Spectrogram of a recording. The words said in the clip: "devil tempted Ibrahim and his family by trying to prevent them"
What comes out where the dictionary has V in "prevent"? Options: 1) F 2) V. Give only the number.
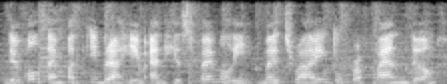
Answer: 1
